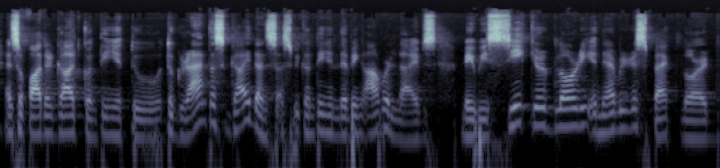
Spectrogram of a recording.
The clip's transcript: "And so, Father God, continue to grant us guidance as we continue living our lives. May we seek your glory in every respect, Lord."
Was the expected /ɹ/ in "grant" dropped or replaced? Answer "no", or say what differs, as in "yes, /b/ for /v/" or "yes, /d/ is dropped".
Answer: no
